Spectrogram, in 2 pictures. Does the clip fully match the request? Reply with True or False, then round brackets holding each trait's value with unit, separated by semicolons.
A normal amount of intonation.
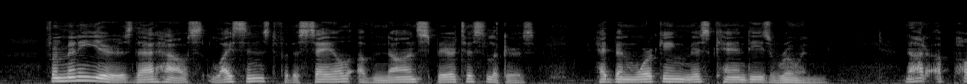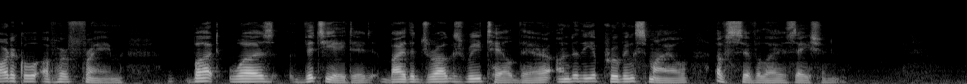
True (4.6 semitones)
